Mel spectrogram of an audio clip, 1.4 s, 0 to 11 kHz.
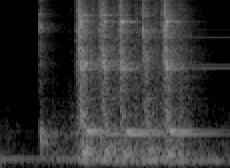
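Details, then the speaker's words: Gottlieb Sure Shot electromechanical pinball: hitting the 500 target makes several score reels clack together in a quick burst. Relay heard locking on, and rollovers buzz without scoring. Score reels stepping together. "if i hit this 900 or 500 sorry watch what happens with the score they go in unison so that's one challenge i need to figure out"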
